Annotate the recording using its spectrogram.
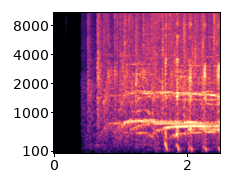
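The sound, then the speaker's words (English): Studio audience applause, welcoming a guest, swells up from silence into steady, dense clapping that stays loud and even, with a few cheers and whoops riding over the crowd's hand claps. “Yay, I got applause.”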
